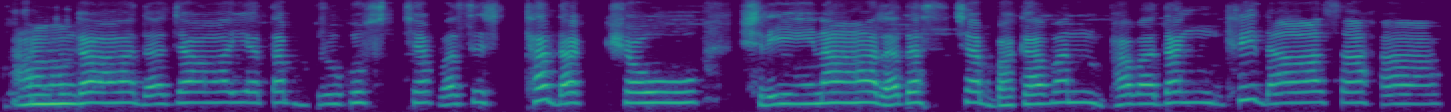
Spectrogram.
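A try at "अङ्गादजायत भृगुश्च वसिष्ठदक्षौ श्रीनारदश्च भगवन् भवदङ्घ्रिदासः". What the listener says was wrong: చాలా బాగుంది.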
